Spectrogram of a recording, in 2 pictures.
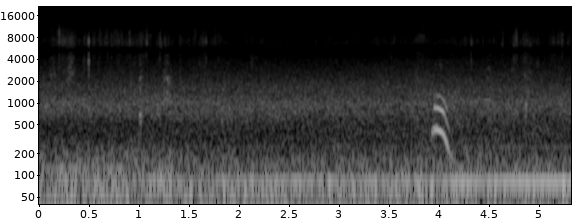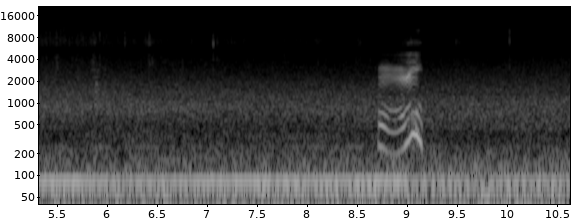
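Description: A dog runs across the grass with soft, quick pawsteps.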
